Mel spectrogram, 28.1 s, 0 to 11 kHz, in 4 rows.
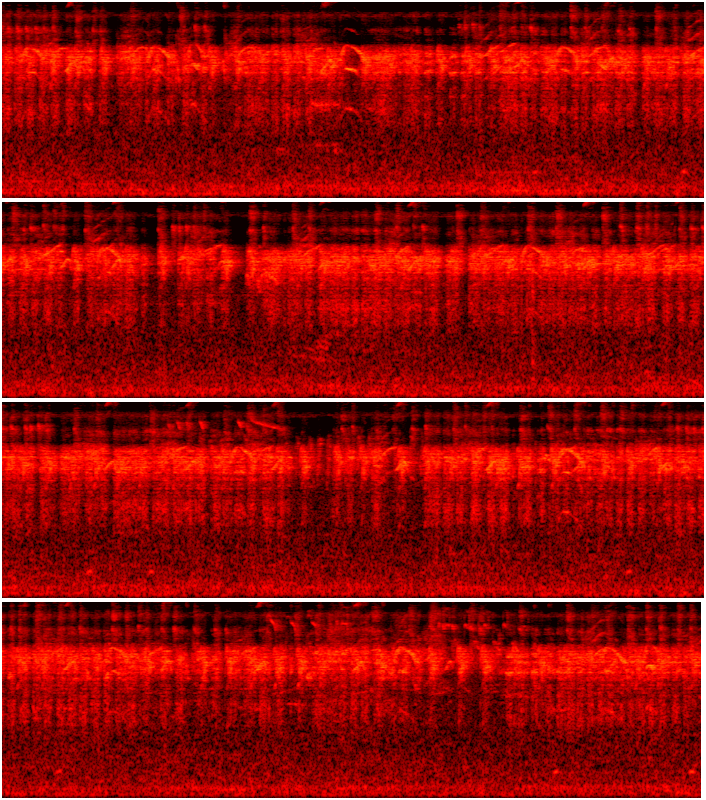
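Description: Dense, unbroken chirping and chattering of small birds, a bird-call lure recording played from an MP3 player to draw birds to a trapping set, mixed with wild birds calling back.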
